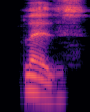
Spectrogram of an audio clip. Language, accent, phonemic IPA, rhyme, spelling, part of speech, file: English, Australia, /lɛz/, -ɛz, lez, adjective / noun, En-au-lez.ogg
- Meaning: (adjective) Alternative form of les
